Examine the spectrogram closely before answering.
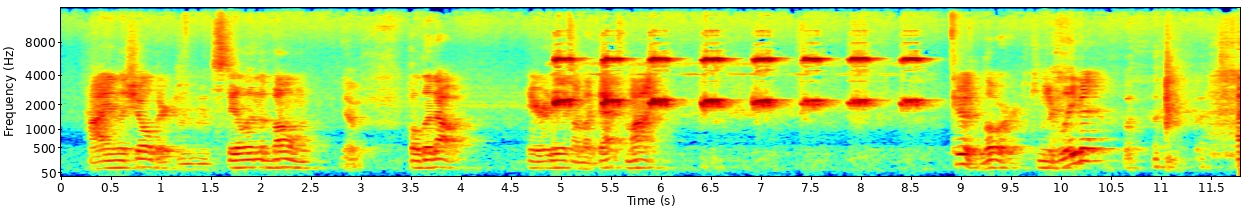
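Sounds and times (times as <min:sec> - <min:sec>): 
speech: 0:00.3 - 0:04.1, 0:04.7 - 0:06.1, 0:08.9 - 0:11.2
cricket chirping in a steady rhythm: 0:04.9 - 0:08.8.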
